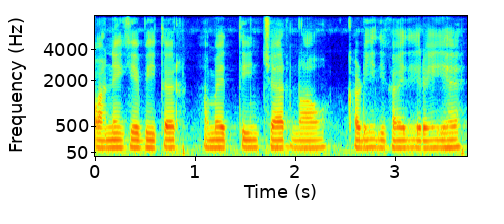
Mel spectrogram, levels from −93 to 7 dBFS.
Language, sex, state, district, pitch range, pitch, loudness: Hindi, male, Uttar Pradesh, Lucknow, 120-125 Hz, 120 Hz, -17 LUFS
